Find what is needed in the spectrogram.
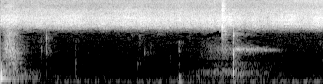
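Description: A quiet pause: a faint, steady high hiss with a few faint ticks.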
